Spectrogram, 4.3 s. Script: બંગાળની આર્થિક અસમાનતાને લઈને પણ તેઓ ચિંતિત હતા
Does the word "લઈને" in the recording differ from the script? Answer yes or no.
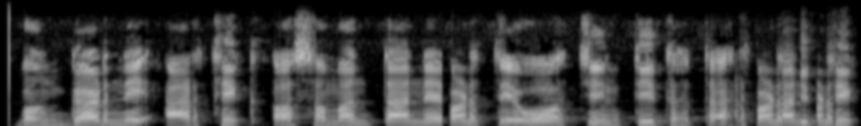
yes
